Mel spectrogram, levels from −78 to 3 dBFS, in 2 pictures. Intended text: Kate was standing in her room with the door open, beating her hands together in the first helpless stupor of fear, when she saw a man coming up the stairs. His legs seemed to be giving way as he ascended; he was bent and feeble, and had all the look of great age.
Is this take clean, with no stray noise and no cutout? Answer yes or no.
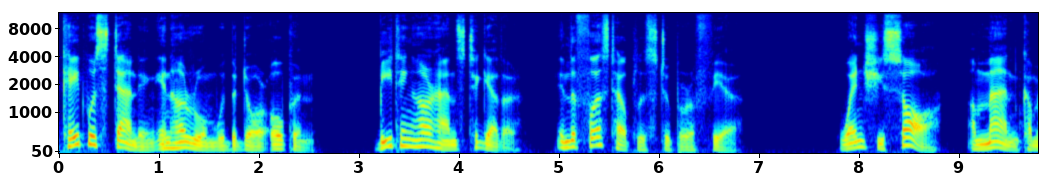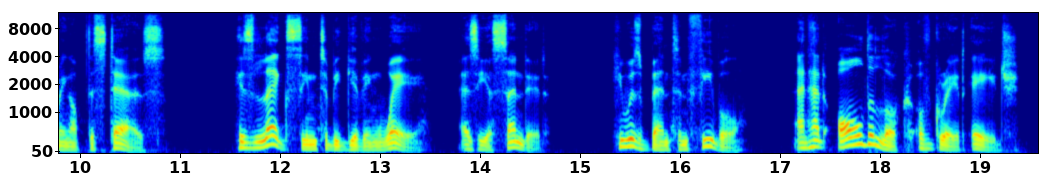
yes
